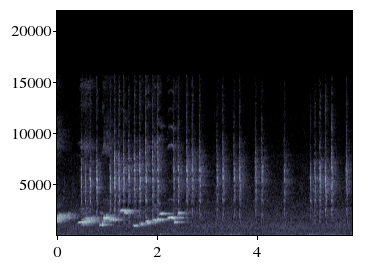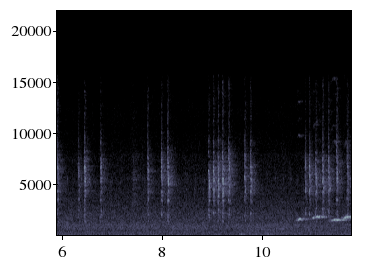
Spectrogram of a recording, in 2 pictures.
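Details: House sparrow chattering while fighting a rival, meant to provoke the opponent into song: dense runs of rapid, harsh, high chirps throughout, with a different bird's clear whistled phrases at the start and end.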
